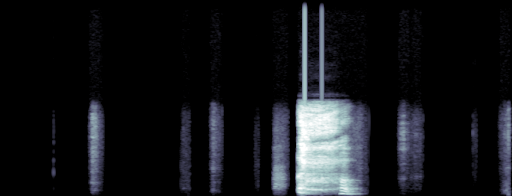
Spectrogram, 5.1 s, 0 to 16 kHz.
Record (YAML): cough_length: 5.1 s
cough_amplitude: 28508
cough_signal_mean_std_ratio: 0.23
survey_phase: beta (2021-08-13 to 2022-03-07)
age: 45-64
gender: Female
wearing_mask: 'No'
symptom_none: true
smoker_status: Ex-smoker
respiratory_condition_asthma: false
respiratory_condition_other: false
recruitment_source: REACT
submission_delay: 1 day
covid_test_result: Negative
covid_test_method: RT-qPCR
influenza_a_test_result: Negative
influenza_b_test_result: Negative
